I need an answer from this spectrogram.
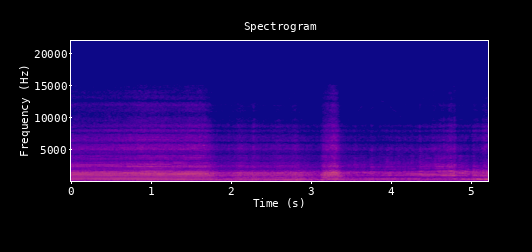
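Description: Ford Mustang Shelby GT350's 5.2-litre flat-plane-crank V8 running at steady revs. Its note eases off about two seconds in, a brief rushing noise comes about three seconds in, and the engine picks up again near the end.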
